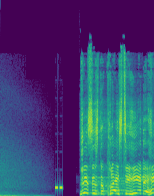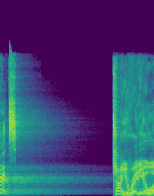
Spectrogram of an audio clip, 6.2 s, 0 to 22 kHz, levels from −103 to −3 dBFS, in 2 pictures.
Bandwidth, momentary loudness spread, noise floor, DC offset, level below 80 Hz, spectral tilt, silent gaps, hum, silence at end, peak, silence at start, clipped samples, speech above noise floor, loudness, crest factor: 17 kHz; 9 LU; -63 dBFS; under 0.1%; -46 dBFS; -0.5 dB/octave; 1.25-1.51 s; none; 0 s; -2 dBFS; 0 s; under 0.1%; 50 dB; -12 LUFS; 14 dB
